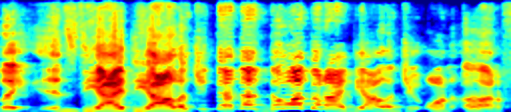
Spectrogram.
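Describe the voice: A squeaky woman's voice, bright and sharp in tone, with lively intonation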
